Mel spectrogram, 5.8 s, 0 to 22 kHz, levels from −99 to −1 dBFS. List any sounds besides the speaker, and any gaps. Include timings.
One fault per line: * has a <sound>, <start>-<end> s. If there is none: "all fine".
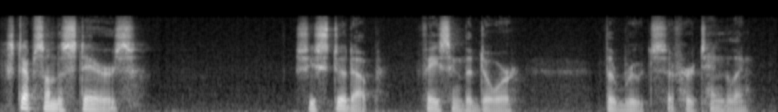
all fine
